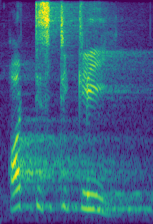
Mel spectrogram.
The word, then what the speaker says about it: artistically: Okay, களி இல்லை, artistically, கலை உணர்வு மிக்க, கலை உணர்வோடு அப்படின்னு சொல்லுவோம் இல்லையா, அதுதான் artistically. Then second one is logically.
